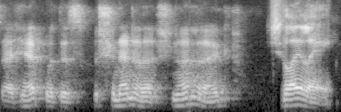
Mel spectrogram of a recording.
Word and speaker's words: Shillelagh: Shillelagh. Shillelagh. Yeah, it's hard to pronounce. Look at it, it's like, how the hell do you pronounce that?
